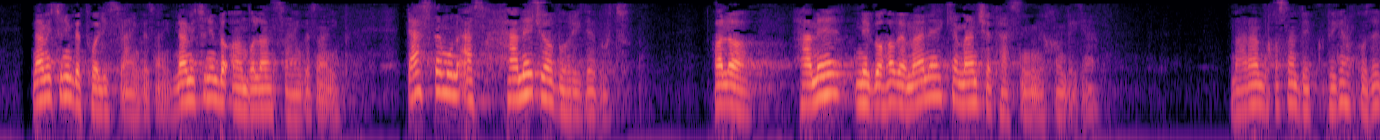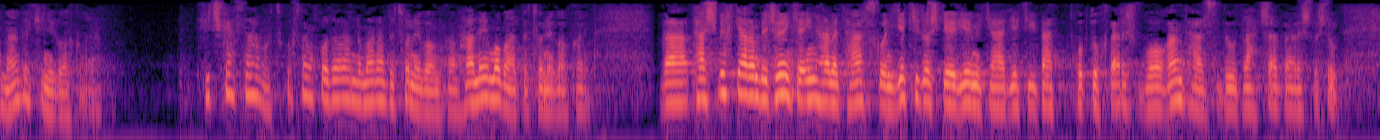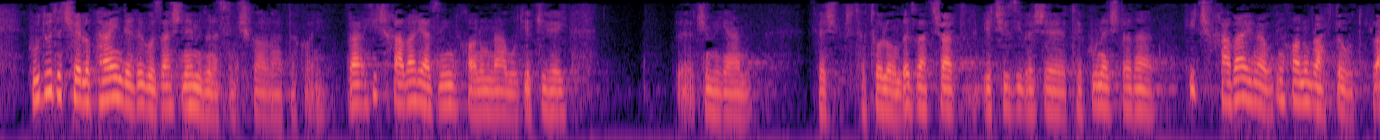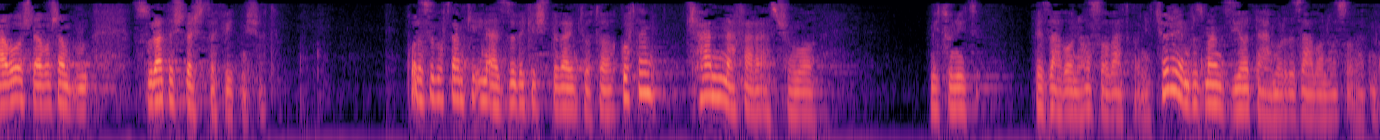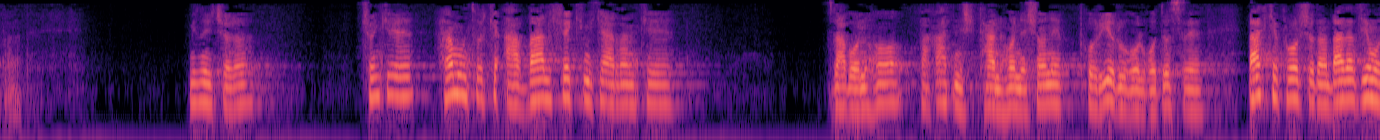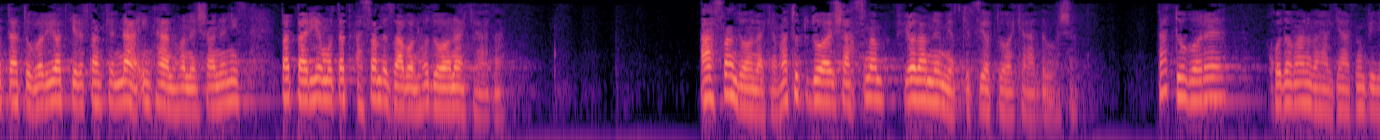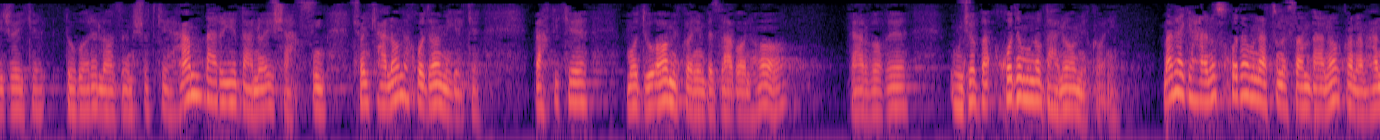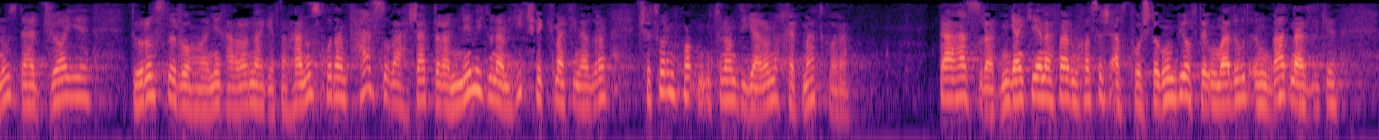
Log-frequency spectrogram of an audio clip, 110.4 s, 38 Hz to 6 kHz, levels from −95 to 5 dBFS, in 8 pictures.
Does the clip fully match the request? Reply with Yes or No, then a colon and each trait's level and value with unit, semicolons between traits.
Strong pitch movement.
No: average, 5.0 semitones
